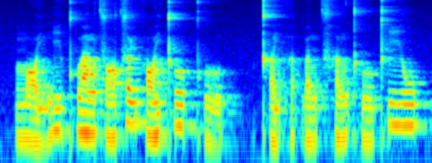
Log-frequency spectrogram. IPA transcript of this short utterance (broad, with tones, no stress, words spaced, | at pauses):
mɔː˨˩jŋiː˧ kʷʰaː˧ŋt͡sɔː˨˧ t͡sɵ˥ɥhɔː˨˥j kʰuː˥p̚kʰuː˨˩ | kʰɐ˨˩j hɐ˨k̚œː˨n t͡sʰɐ˨˥ŋt̪ʰuː˨ kʰiː˥w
